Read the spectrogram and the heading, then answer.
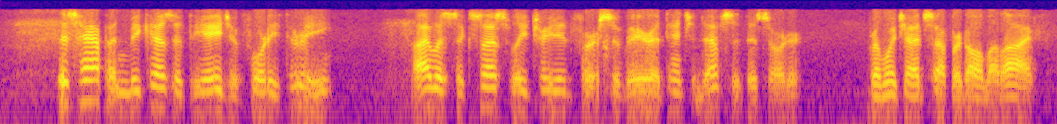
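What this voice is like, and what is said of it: Voice affected by a cold. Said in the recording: “excuse my voice, I'm recovering from somewhat of a cold.”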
